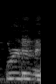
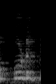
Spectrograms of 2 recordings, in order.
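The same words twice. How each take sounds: First: कुल्ड with L before D; mistaken sounded L. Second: कुड with short U straight into D; silent L. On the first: Teacher warns off the misreading, कुल्ड with L. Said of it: "कुल्ड नहीं पढ़ते हैं". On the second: Teacher shows how could is read, कुड without L. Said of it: "हम इसको कुड पढ़ते हैं". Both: Shown as a demonstration.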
